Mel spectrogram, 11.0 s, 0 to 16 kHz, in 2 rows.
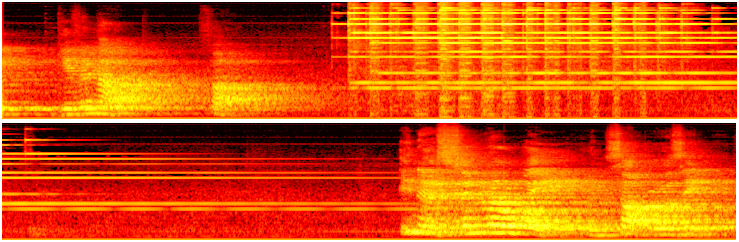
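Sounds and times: bells shaken rapidly: 2.5 - 9.8.

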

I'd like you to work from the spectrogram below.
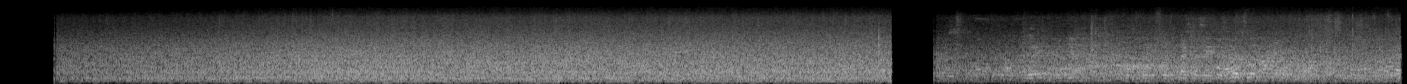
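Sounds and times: steady rushing noise: 0.6 - 8.9.

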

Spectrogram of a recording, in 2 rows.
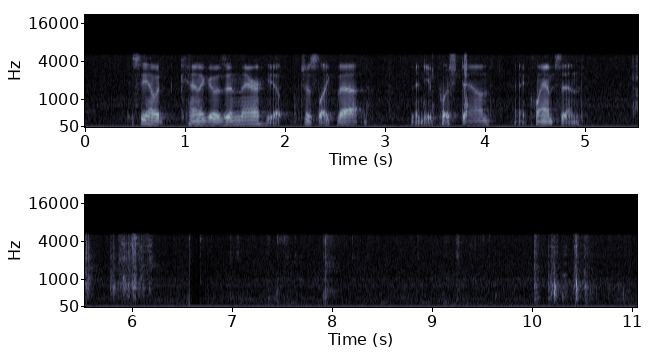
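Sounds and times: laptop handling clicks and rustles: 5.5 - 6.3, 10.0 - 10.9.

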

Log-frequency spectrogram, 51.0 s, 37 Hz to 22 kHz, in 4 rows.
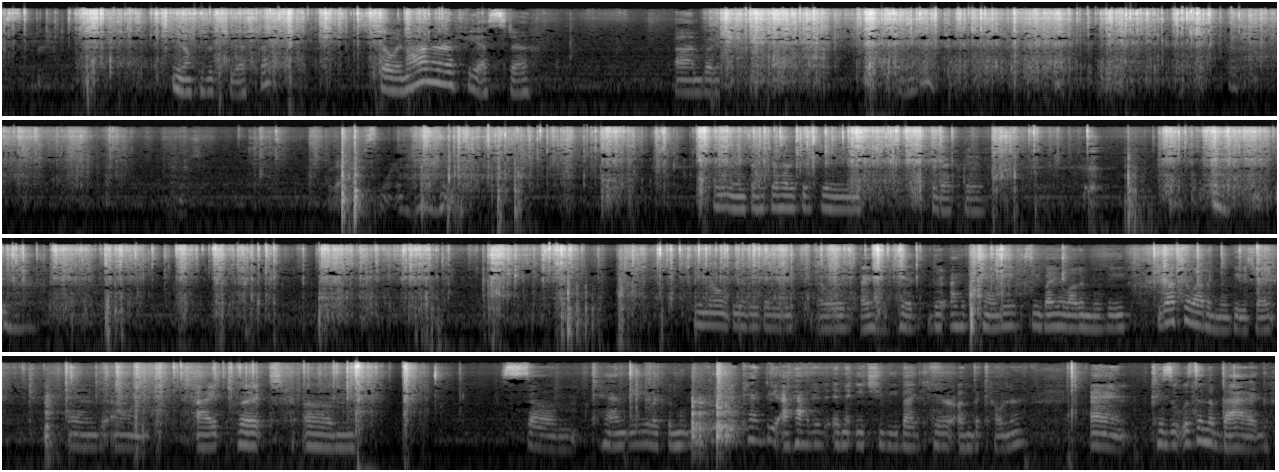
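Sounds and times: plastic snack packets crinkling: 0.0 - 4.6, 7.0 - 14.2, 16.6 - 23.4, 24.2 - 42.7.

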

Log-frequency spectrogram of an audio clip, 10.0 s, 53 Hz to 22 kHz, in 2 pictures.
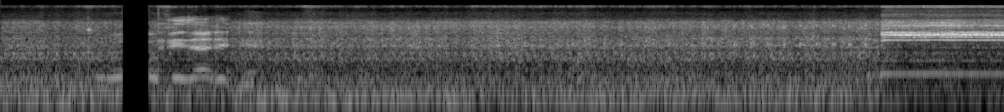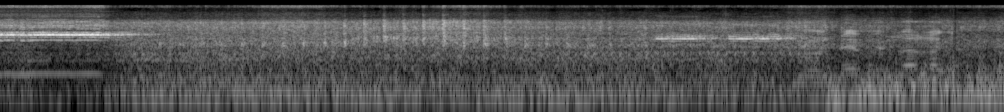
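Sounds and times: scooter engine and wind rumble: 0.0 - 10.0
vehicle horn: 4.3 - 5.9, 8.2 - 9.1.

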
